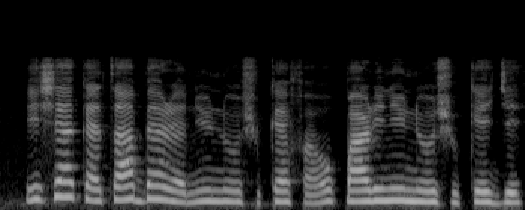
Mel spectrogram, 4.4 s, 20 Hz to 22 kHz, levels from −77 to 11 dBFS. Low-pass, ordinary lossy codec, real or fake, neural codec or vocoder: 7.2 kHz; none; real; none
